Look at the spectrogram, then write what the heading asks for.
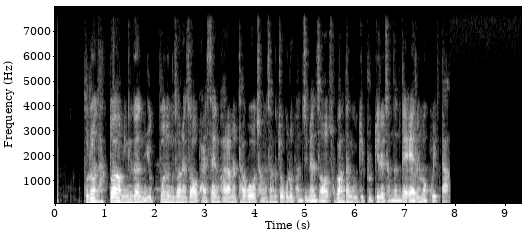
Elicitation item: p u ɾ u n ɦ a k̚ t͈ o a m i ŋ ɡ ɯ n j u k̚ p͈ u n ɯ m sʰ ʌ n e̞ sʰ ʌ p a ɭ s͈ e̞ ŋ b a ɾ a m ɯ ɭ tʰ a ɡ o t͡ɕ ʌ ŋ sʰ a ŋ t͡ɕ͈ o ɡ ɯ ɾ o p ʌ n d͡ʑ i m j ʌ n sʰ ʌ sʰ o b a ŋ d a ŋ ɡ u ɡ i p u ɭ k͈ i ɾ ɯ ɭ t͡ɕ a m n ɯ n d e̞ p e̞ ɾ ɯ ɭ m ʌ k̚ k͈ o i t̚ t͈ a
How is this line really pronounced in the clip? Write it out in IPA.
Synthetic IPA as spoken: p u ɾ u n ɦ a k̚ t͈ o a m i n ɡ ɯ n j u k̚ p͈ u n ɯ ŋ sʰ ʌ n e̞ sʰ ʌ p a ɭ s͈ e̞ ŋ p a ɾ a m ɯ ɭ tʰ a ɡ o t͡ɕ ʌ ŋ sʰ a ŋ t͡ɕ͈ o ɡ ɯ ɾ o p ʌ n d͡ʑ i m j ʌ n sʰ ʌ sʰ o b a ŋ d a ŋ ɡ u ɡ i p u ɭ k͈ i ɾ ɯ ɭ t͡ɕ a m n ɯ n d e̞ ʔ e̞ ɾ ɯ ɭ m ʌ k̚ k͈ o i t̚ t͈ a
